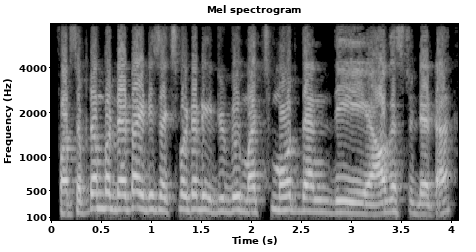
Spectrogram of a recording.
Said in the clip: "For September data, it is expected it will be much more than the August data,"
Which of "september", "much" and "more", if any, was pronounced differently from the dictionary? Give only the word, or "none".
none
